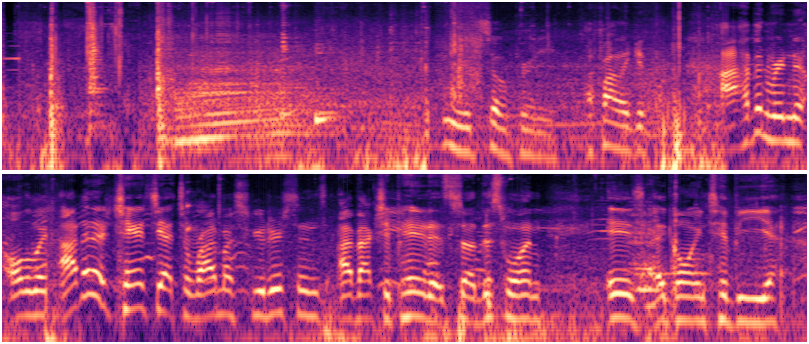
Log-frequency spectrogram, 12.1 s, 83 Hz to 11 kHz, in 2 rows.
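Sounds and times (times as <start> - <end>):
car engine accelerating past: 1.1 - 5.4.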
